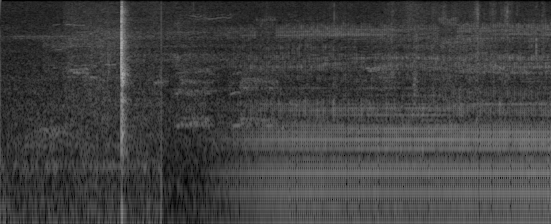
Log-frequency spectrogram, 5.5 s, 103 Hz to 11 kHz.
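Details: Hacker Herald RP30 transistor radio after reflowing a solder joint on the oscillator circuit: sharp click, then a steady buzzing hum with a stack of even tones; the receiver noise fault remains.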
